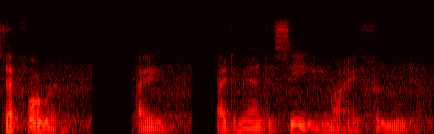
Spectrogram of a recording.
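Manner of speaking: hushed, very quiet, menacing, sinister tone. Game narrator voicing an unseen figure calling from the room beyond: sinister voice. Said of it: "you hear this just this like sinister like voice".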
